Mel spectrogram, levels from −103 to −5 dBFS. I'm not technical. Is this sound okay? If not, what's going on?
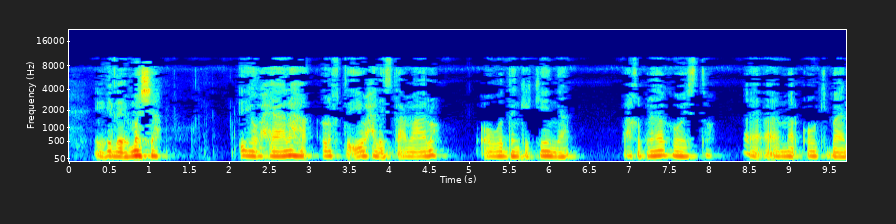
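No. Throughout the recording the speech has a washy, ringing quality, with a hiss that seems to swell and fade along with the voice, and the very top of the sound is missing, with nothing above about 10.1 kHz. The damage is plainly audible. This is most likely WMA compression, a way of shrinking audio files that, when squeezed too hard, smears its errors over short stretches of time and throws away the quietest detail.

At 5.01 s there is a sudden, very short snap laid on top of the speech, lasting only about a thousandth of a second. This is an electrical switching spike: a burst of electrical interference, likely from a nearby switch, motor or static discharge, that the recording equipment picked up and recorded as a click. It is separate from the speech itself and is not a problem with how anyone spoke.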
